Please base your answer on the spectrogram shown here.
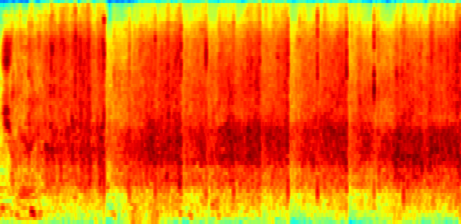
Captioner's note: audience applauding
